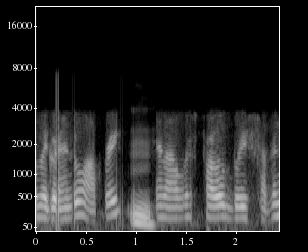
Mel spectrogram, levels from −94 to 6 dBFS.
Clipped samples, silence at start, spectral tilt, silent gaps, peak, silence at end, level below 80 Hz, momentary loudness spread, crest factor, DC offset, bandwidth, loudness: under 0.1%; 0 s; -7.5 dB/octave; none; -10 dBFS; 0 s; -48 dBFS; 5 LU; 16 dB; under 0.1%; 7.2 kHz; -27 LUFS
